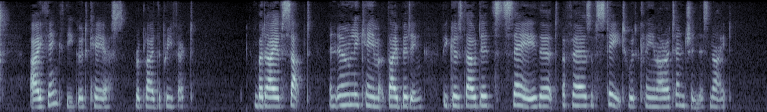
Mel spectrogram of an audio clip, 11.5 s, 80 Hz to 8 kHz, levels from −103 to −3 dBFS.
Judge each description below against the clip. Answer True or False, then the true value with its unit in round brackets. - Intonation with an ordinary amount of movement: False (2.3 semitones)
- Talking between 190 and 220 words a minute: False (165 wpm)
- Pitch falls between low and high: False (240 Hz)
